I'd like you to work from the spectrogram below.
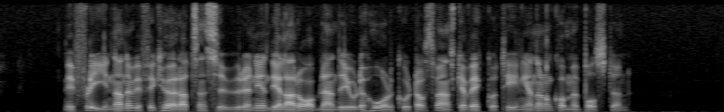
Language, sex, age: Swedish, male, 22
